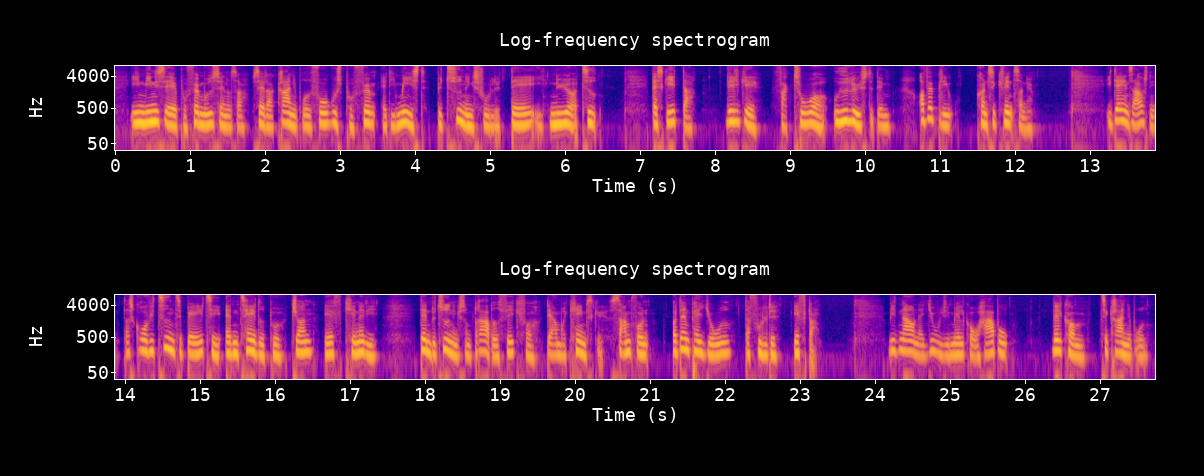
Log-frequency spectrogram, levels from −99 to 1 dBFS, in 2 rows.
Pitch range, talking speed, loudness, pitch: 155-195 Hz, 145 wpm, -20 LUFS, 180 Hz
